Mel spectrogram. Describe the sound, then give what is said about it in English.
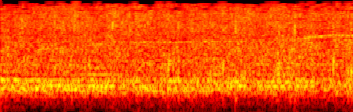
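An audience claps for a guest on a radio show, producing loud, dense, even applause that fills the whole moment without a break. “Put your hands together, bring them apart again to make clapping noises for Mr. Ian Lee.”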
